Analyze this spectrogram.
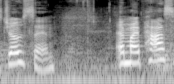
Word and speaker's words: Joseon: My current country's name is spelt like chosen, but you pronounce it as Joseon.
